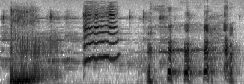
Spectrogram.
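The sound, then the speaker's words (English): Fart sound effect from a button: a loud, rasping noisy blast followed by a wavering squeaky tone, then a few short pulsing bursts. “We have fart buttons. Yeah, we do have a fart button. See?”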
